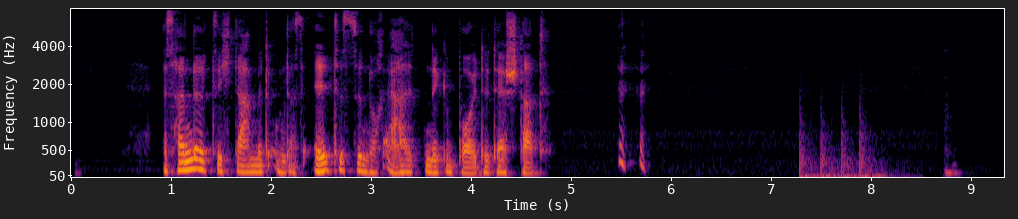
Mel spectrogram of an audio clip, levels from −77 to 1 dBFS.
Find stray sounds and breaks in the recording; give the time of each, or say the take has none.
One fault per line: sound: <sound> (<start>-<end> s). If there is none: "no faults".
sound: laugh (5.5-5.8 s)
sound: thud (7.3-8.5 s)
